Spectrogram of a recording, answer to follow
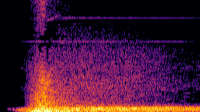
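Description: Whoosh sound effect with a deep low rumble. It rises sharply about a quarter second in, then fades slowly.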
